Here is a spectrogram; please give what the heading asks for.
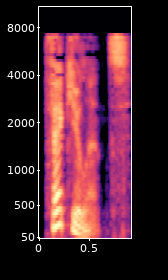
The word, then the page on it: feculence: British English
